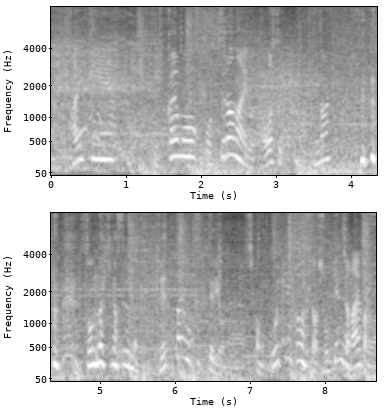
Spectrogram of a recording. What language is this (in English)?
Japanese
